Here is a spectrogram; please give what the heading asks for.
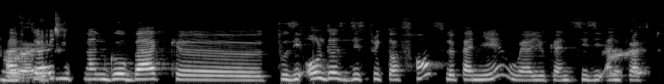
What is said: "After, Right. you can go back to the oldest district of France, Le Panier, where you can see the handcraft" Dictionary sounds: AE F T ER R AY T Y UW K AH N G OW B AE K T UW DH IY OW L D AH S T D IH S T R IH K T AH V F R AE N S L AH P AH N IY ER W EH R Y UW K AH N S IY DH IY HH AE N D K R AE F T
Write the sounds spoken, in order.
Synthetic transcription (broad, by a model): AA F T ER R Y UW K AH N G OW B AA K T UW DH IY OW L D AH S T D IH S T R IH K T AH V F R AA S L AH P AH N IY W EH R Y UW K AH N S IY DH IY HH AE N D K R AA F T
